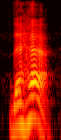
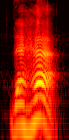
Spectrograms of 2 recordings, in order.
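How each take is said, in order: Both takes have the same delivery.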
